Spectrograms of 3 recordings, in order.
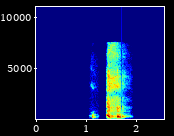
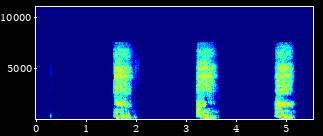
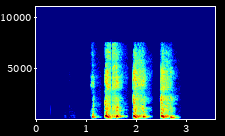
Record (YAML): cough_length: 2.6 s
cough_amplitude: 26193
cough_signal_mean_std_ratio: 0.24
exhalation_length: 5.5 s
exhalation_amplitude: 6176
exhalation_signal_mean_std_ratio: 0.34
three_cough_length: 3.6 s
three_cough_amplitude: 26221
three_cough_signal_mean_std_ratio: 0.34
survey_phase: beta (2021-08-13 to 2022-03-07)
age: 18-44
gender: Female
wearing_mask: 'No'
symptom_headache: true
smoker_status: Ex-smoker
respiratory_condition_asthma: false
respiratory_condition_other: false
recruitment_source: REACT
submission_delay: 0 days
covid_test_result: Negative
covid_test_method: RT-qPCR
influenza_a_test_result: Negative
influenza_b_test_result: Negative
